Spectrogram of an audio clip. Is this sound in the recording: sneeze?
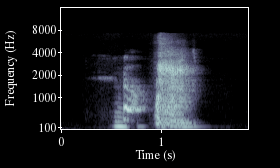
yes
